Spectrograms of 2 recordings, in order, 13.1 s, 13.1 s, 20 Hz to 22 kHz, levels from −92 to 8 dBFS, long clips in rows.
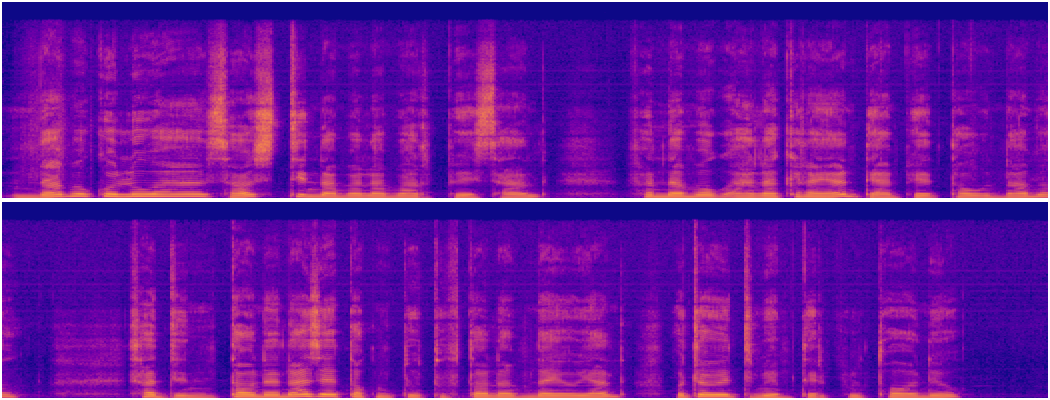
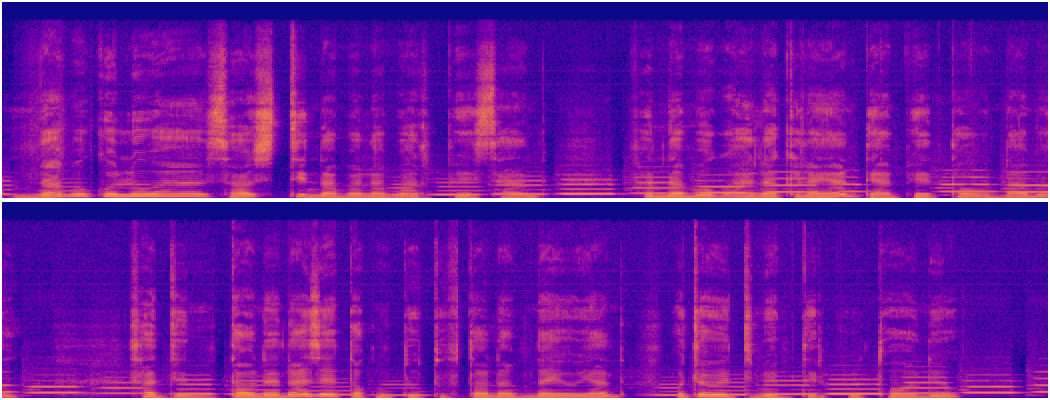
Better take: first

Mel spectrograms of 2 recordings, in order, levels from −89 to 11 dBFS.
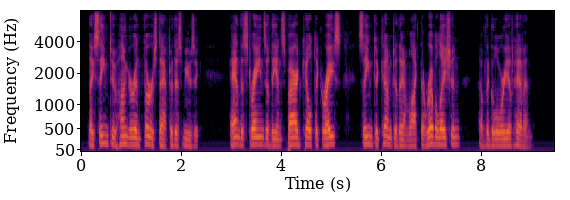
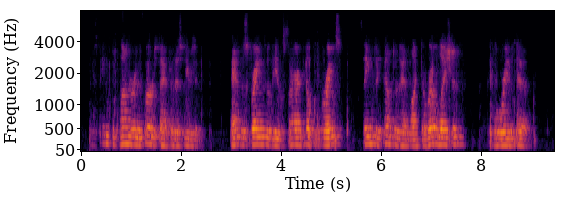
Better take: first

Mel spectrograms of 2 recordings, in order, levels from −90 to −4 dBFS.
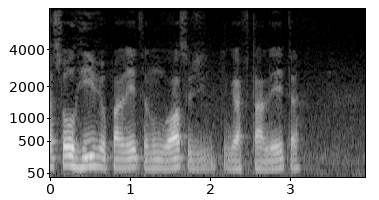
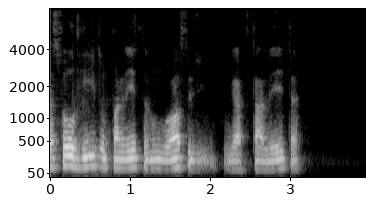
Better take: first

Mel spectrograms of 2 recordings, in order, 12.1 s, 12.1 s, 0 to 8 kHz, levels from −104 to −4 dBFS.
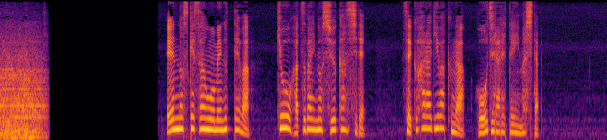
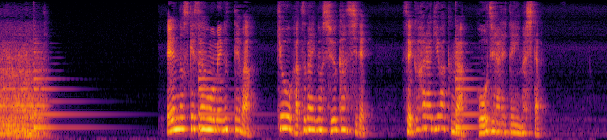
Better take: first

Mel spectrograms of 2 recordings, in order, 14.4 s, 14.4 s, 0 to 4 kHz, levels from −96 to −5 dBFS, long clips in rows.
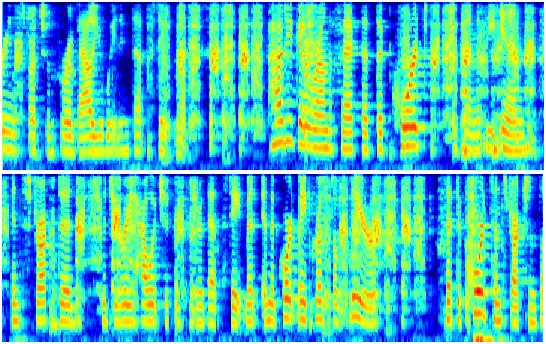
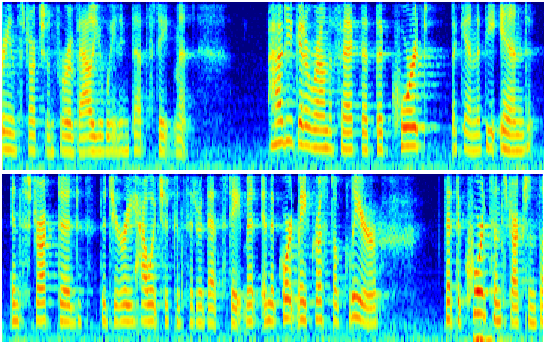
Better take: second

